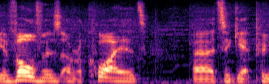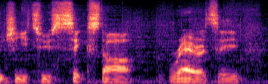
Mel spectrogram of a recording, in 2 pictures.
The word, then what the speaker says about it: Pucci: But I think that is how you say it, because it's like Gucci and it's Pucci.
